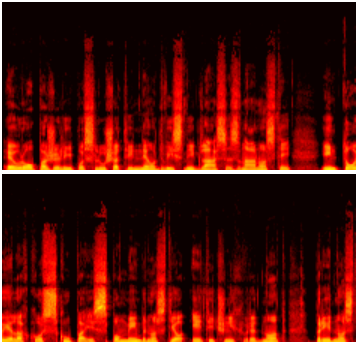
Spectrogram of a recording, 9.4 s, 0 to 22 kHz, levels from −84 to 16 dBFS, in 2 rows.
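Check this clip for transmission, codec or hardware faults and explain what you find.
Two bursts of corrupt frames decoded. At 1.55 to 1.60 s, just before "neodvisni glas znanosti in", and again at 8.65 to 8.73 s, bit errors damaged a few compressed frames in a row, and the decoder played them anyway. The misread gains and codes place energy at frequencies that don't belong to the speech, for roughly the span of the damaged frames. Each is heard as a brief chirp or blip: the first faint, the second somewhat louder.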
